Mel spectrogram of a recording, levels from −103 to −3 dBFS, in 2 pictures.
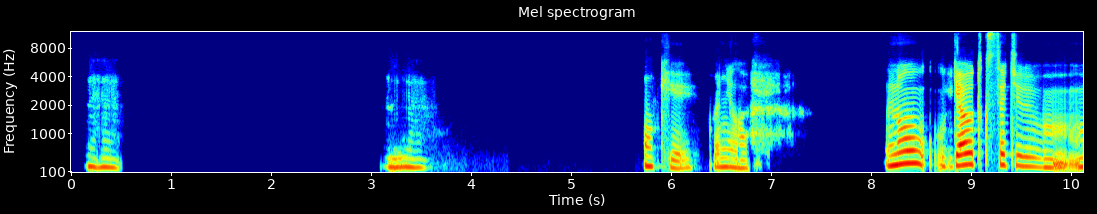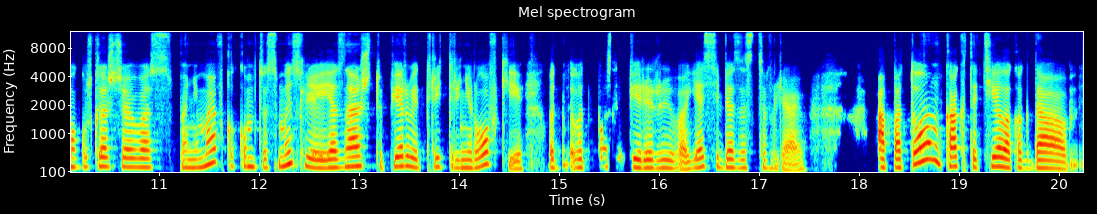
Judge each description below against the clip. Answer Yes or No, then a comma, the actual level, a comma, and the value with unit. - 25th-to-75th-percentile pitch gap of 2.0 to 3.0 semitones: Yes, narrow, 2.6 semitones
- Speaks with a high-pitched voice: Yes, high, 205 Hz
